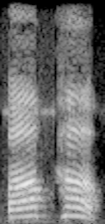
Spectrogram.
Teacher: प और फ को बोलने में होठ जुड़ते हैं तो प फ का उच्चारण ओष्ठ से होता है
